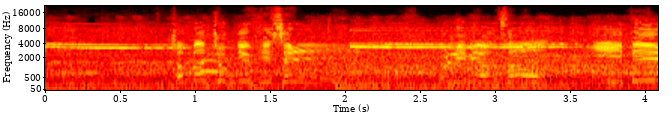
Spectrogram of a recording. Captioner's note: blowing the whistle for halftime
